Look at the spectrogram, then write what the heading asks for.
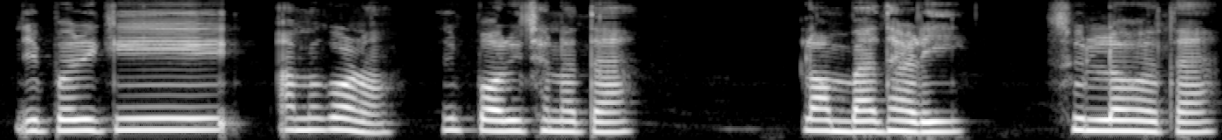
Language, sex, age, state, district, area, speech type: Odia, female, 18-30, Odisha, Puri, urban, spontaneous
